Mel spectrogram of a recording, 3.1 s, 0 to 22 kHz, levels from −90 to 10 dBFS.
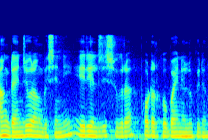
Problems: low volume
